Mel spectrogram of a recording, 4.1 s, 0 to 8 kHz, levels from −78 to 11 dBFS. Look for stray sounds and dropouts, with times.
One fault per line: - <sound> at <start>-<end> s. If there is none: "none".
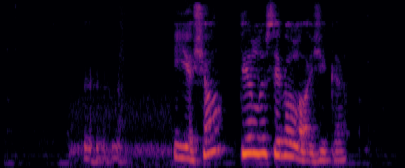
- laugh at 0.8-1.3 s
